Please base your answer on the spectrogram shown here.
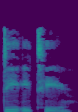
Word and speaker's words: debt: The word debt has a silent b. We say d a t, not debt. Say it with me. debt just det.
